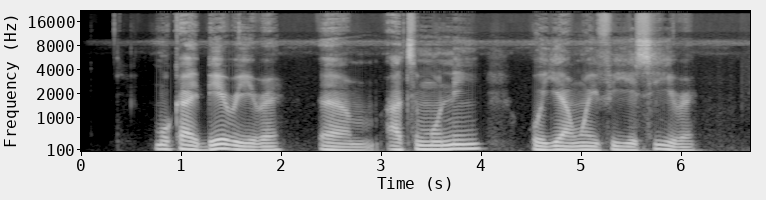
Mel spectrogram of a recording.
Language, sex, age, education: Yoruba, male, 15-29, tertiary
